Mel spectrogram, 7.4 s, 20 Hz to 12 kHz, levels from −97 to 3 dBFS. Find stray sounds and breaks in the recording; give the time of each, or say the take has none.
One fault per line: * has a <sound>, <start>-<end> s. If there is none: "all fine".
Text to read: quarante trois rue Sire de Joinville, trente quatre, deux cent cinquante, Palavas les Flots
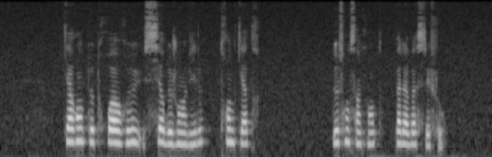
all fine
